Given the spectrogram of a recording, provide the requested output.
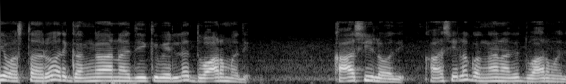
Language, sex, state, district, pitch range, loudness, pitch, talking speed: Telugu, male, Andhra Pradesh, Guntur, 145-170 Hz, -14 LUFS, 160 Hz, 150 wpm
